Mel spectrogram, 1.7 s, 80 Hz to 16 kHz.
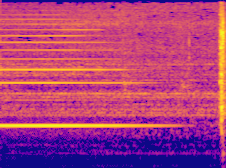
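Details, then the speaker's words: Baylor 6 radio after electrolytic capacitor replacement and output transistor wiring repair, fed a 455 kHz tone from a signal generator: clean steady high beep through the speaker, fading to a click; IF and audio stages pass signal. "you can hear that is the hp signal generator generating a 455 kilohertz tone or signal with a tone and you hear i can turn it up or down here"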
